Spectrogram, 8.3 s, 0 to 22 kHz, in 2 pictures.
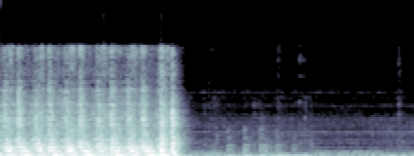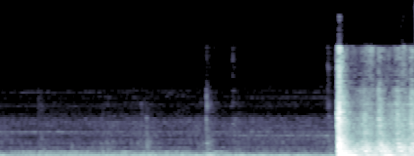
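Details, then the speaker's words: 1974 (owner believes) VW Super Beetle sat 8 years, fuel line run into a jug to check flow while cranking: the starter spins the engine at an even beat for a couple of seconds, and no fuel comes out. It cranks but won't start; the owner suspects a bad fuel pump. "All right, so we didn't get anything. So, I'm going to assume Sorry, my arm's in the way. I'm going to assume that that fuel pump um might actually be bad."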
